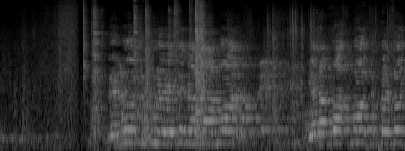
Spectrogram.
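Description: Slow singing with long held notes, starting about a second in.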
